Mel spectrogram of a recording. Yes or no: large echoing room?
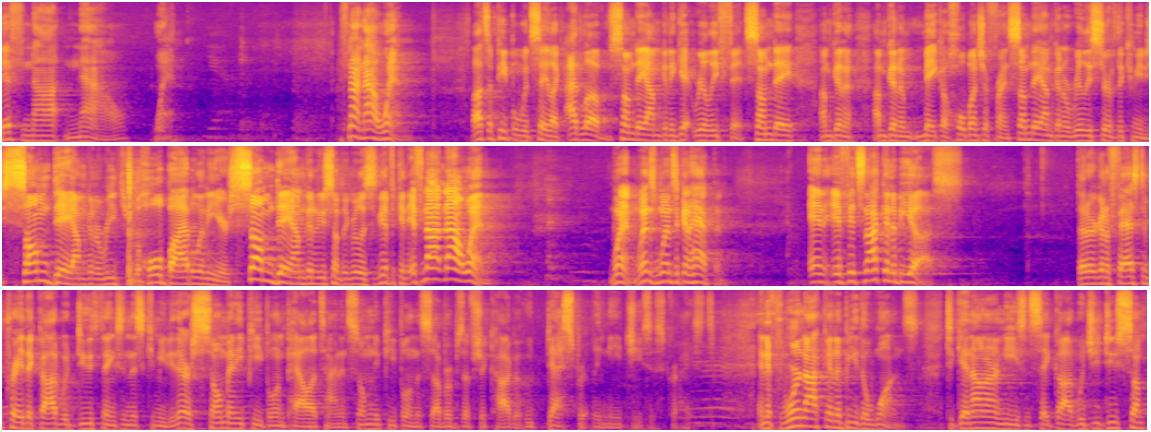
yes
